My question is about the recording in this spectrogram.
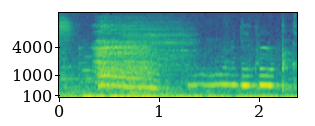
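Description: Background music: a slow melody of a falling note followed by held notes.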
